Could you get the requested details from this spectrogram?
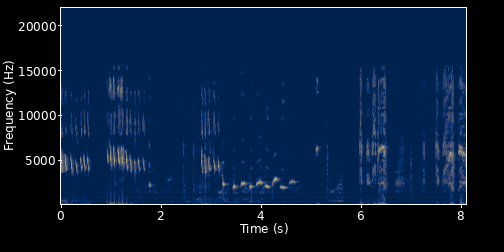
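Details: White-rumped shama singing, used as a lure to make a quiet bird answer, morning or afternoon: rapid high harsh note bursts followed by a run of short whistled notes rising and falling, then more sharp scratchy bursts.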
